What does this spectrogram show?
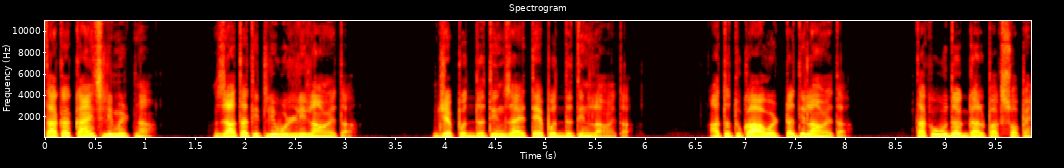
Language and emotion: Goan Konkani, neutral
